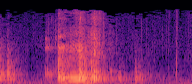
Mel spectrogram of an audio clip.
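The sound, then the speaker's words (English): A safe is opened, then a cash box: one short rattling metal clunk, followed by a few fainter knocks and scrapes. “There's a safe behind it. Yes. Now watch. I shall open it and you shall see. There. Now this cash box.”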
